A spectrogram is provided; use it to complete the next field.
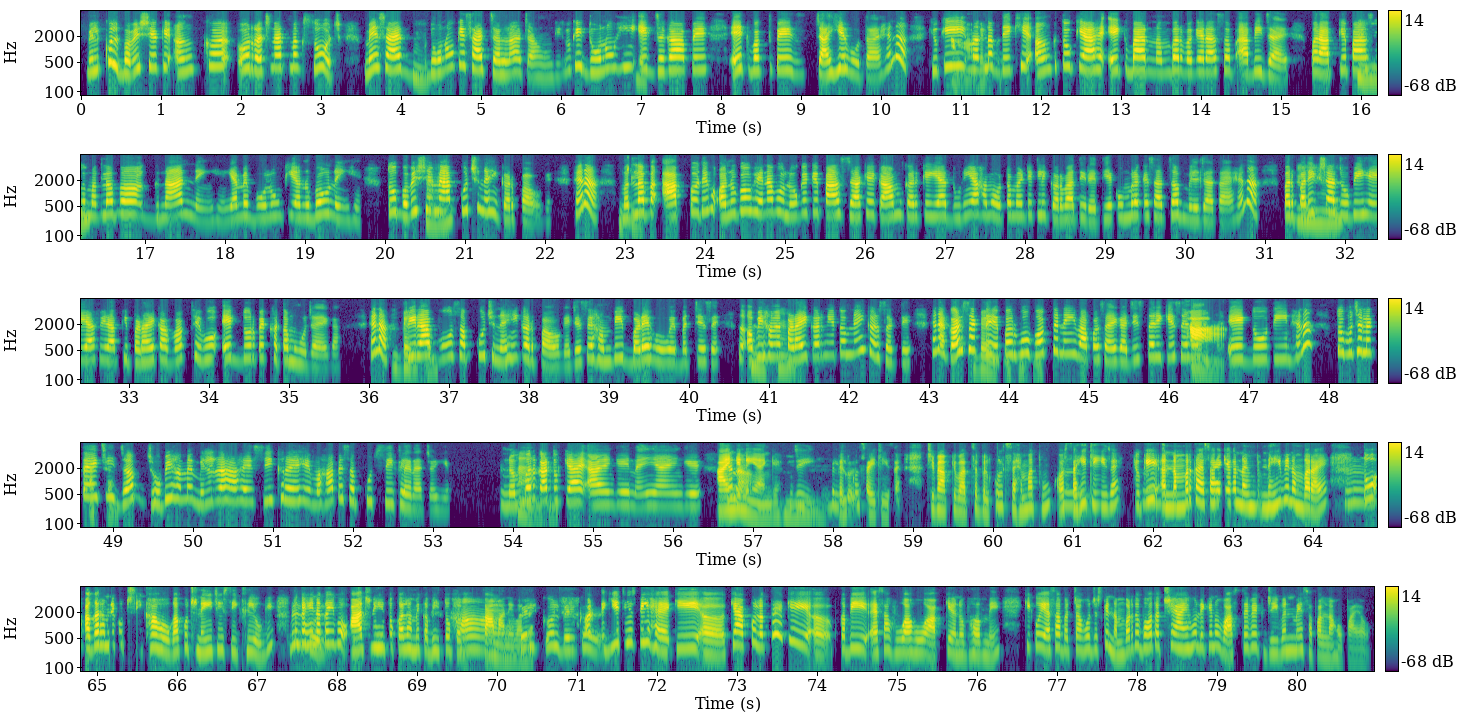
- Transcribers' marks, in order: static; distorted speech; in English: "नंबर"; "ज्ञान" said as "ग्नान"; in English: "ऑटोमैटिकली"; in English: "नंबर"; in English: "नंबर"; in English: "नंबर"; other background noise; mechanical hum; in English: "नंबर"
- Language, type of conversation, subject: Hindi, unstructured, क्या परीक्षाओं में अंक सबसे ज़रूरी होते हैं?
